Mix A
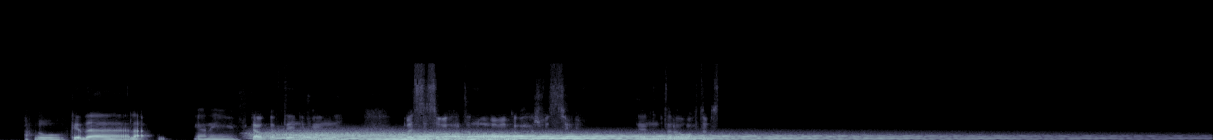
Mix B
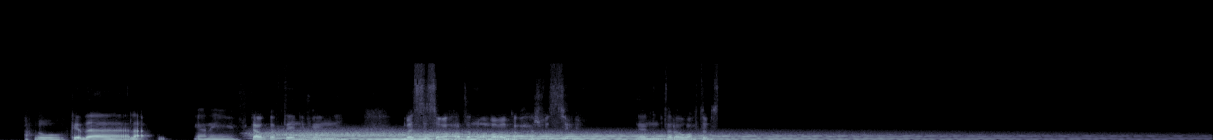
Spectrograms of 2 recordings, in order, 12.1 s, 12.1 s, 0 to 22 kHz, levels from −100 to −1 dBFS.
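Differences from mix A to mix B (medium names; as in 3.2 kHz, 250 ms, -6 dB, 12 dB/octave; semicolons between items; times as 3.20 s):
background: add peaking EQ 460 Hz -12.5 dB 0.89 oct; reverb: off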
